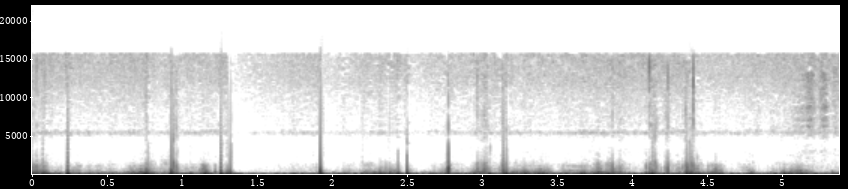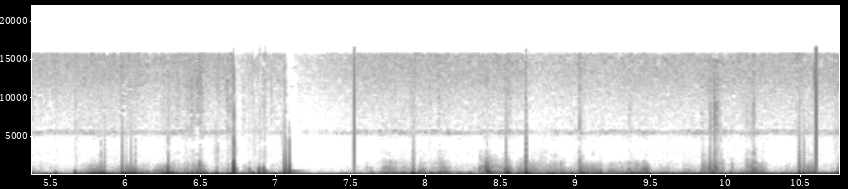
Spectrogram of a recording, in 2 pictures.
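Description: Fingertips in rubber finger cots rub and tap directly on twin metal binaural microphone capsules with red rings, set on a dark mount. The result is a dense run of deep, muffled thumps and rumbling scrapes, almost all low-pitched and boomy, with short sharp knocks scattered throughout.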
